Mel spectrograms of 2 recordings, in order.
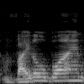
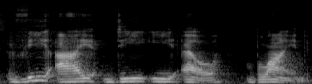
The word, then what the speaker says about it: Vidal Blind: Oh, Vital Blind, or I'm not sure if it's pronounced Vital Blind or Vidal Blind. It's VIDEL Blind. So again, VIDEL Blind, and that's with a Nexus.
